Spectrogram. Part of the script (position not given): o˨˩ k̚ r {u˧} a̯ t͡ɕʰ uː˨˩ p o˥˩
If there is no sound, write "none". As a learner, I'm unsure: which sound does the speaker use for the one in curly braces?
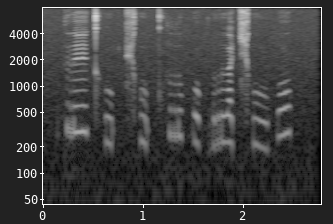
ɯ˧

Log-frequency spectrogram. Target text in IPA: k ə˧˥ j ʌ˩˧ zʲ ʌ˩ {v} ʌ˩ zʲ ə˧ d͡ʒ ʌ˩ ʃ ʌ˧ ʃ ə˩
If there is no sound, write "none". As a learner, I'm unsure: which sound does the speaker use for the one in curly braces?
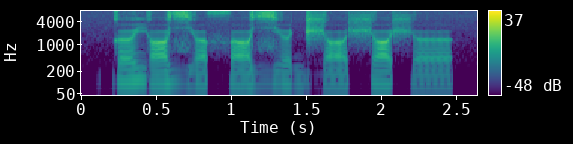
θ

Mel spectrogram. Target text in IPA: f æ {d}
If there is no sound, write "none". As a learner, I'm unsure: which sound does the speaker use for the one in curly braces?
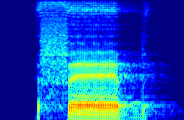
b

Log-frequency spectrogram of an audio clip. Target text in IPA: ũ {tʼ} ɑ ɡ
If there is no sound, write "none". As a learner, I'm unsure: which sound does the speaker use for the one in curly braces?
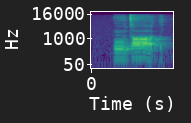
d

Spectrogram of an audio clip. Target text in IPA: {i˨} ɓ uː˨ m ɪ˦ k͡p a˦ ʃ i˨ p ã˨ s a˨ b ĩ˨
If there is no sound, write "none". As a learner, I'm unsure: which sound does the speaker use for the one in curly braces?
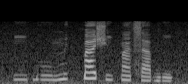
i˨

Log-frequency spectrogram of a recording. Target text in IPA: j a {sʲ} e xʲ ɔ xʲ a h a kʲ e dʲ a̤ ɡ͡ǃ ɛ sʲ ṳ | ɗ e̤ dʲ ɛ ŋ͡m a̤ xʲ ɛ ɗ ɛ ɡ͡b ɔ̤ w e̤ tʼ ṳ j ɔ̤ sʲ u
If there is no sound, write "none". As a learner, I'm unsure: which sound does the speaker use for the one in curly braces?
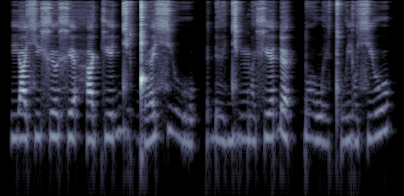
sʲ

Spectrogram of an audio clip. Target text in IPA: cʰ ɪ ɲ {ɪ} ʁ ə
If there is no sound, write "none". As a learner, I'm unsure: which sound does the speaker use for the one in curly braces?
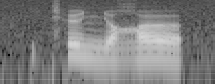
ə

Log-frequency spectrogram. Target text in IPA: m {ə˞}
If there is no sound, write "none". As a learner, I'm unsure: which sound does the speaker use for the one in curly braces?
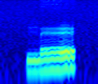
ə˞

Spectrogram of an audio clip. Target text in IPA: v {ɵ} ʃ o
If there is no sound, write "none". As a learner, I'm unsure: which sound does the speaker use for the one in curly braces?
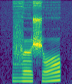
ɵ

